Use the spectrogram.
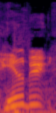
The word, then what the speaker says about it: Hedeby: Otherwise you got Hedeby, Ribe and Aarhus. I'm basically using the Danish names as they're supposed to be pronounced in Danish for them, by the way.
